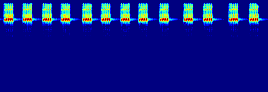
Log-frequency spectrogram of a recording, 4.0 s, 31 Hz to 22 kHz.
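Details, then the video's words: Crickets chirping at night, recorded live on a Sony PCM D100 field recorder: a single high, tonal chirp repeated about three times a second in a steady pulsing series, each chirp a short bright burst, on a silent background. "Cricket Chirp Sound - Cricket Sounds at Night"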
